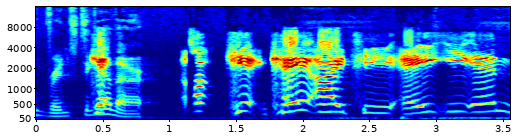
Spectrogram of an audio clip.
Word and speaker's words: Kitaen: pronunciation bridge together okay ki ta en there it's not Iike tip god dammit right there it is I'm looking how you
